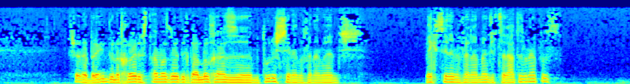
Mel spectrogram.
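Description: A man speaks calmly and expressively into a microphone, close by, with pauses.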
